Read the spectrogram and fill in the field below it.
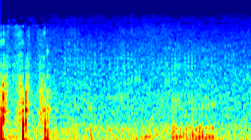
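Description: A domestic cat purrs softly and continuously at close range, a low rhythmic rumble that follows a few brief louder noises at the start.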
